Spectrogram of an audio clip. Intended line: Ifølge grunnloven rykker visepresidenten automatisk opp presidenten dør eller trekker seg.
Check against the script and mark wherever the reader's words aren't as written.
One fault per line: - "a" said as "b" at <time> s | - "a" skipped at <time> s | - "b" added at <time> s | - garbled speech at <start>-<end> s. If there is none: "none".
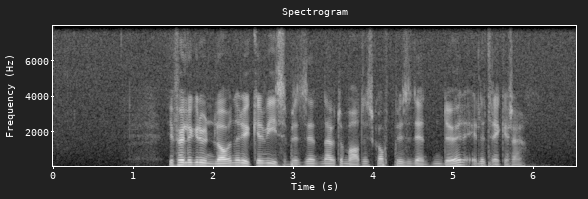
none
